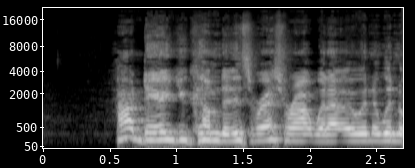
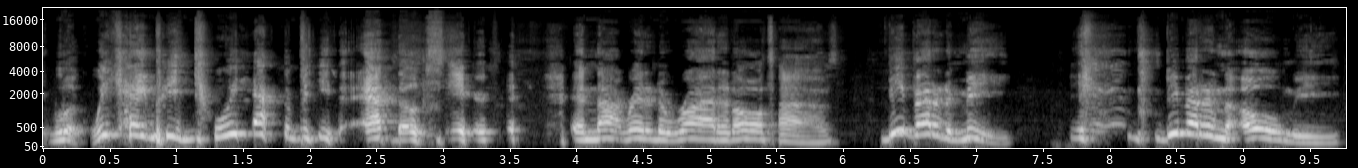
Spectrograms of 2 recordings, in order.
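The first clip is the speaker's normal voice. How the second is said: laughing advice; 4 semitones higher than usual. Retold or imitated. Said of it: "I'm like".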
